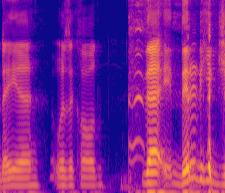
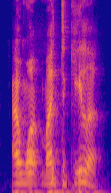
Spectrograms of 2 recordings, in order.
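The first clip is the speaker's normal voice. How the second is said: put-on monster voice, higher; 3 semitones higher than usual. Imitating The Rock asking for tequila: The Rock impression like Cookie Monster. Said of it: "why does he sound like the Cookie Monster?".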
